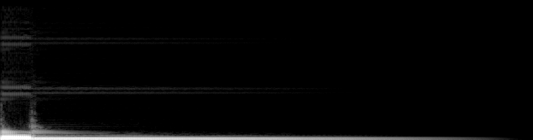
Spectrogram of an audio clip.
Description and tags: First octave note.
